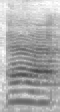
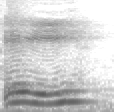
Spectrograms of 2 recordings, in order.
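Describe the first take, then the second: First: The vowel is a short A sound. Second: The vowel is a long A sound. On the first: The speaker calls it right. "I'm saying a" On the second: The speaker calls it wrong. "and not a"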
